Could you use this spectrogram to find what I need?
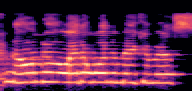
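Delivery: very high, loud mock child wail; pretending upset child. Teacher plays upset boy for him, high mock wailing. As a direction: wail like an overwhelmed little boy. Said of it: "I pretended to be him".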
